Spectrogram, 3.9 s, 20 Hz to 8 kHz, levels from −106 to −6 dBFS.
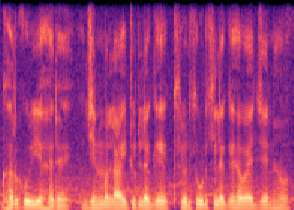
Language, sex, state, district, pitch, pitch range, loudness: Chhattisgarhi, male, Chhattisgarh, Sarguja, 125 Hz, 120-130 Hz, -17 LUFS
